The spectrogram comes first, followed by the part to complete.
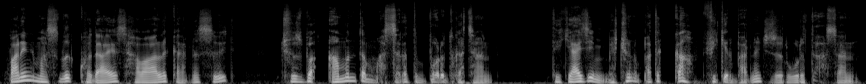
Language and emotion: Kashmiri, happy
